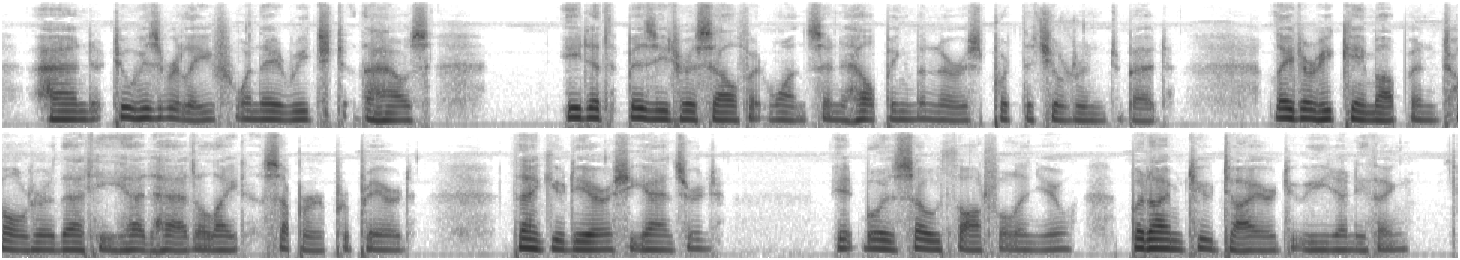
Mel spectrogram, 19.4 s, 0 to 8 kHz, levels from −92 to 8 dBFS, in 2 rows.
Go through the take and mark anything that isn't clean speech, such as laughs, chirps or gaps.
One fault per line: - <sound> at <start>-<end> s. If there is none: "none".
none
